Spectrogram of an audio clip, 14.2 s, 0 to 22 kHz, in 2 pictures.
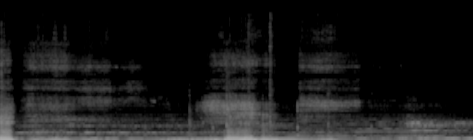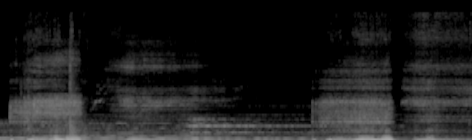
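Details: Cane Corso dog snoring: loud, low rattling snores about 13 a minute, uneven, with music in the background.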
